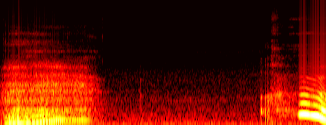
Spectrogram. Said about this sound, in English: Wait, here they come. Just doing my breathing exercises.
